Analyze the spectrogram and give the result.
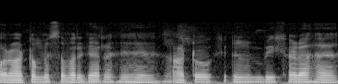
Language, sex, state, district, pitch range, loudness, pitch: Hindi, male, Delhi, New Delhi, 105-110 Hz, -18 LUFS, 110 Hz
